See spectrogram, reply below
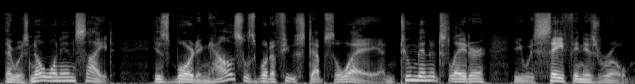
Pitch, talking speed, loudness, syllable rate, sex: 125 Hz, 225 wpm, -20 LUFS, 6.1 syllables/s, male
